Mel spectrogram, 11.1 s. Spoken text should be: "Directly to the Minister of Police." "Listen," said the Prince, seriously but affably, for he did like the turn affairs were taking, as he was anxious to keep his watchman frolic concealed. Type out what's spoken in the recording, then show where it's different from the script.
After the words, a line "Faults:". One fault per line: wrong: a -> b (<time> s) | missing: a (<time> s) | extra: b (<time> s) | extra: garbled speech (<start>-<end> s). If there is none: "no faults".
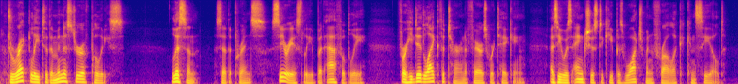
"Directly to the Minister of Police." "Listen," said the Prince, seriously but affably, for he did like the turn affairs were taking, as he was anxious to keep his watchman frolic concealed.
Faults:
no faults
